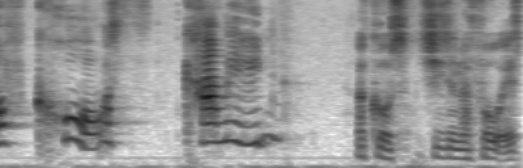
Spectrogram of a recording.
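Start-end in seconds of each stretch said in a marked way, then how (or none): 0.0-1.7 put-on very high-pitched elderly woman voice. Reading a frightened woman's line to visitors at her door, in an old lady voice. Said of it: "I've had to give her an old lady voice".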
